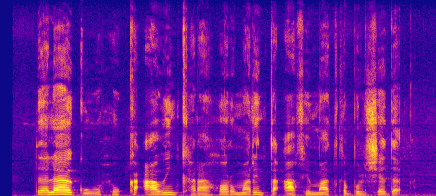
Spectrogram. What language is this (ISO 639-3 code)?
som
